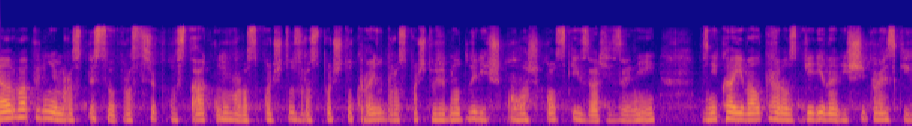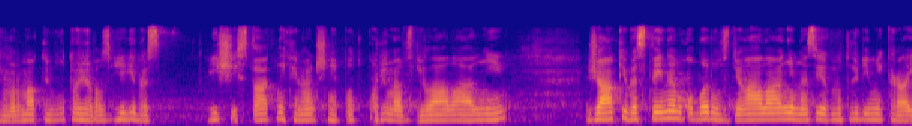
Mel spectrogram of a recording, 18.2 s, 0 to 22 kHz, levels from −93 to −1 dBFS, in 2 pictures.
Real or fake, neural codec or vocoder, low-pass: fake; autoencoder, 22.05 kHz, a latent of 192 numbers a frame, VITS, trained on one speaker; 9.9 kHz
